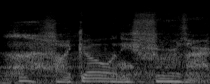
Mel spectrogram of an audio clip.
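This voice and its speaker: An actor playing a grave, stoic, resolute warrior lord in a video game, speaking formally and in measured phrases. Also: male voice, medium pitch, over music, natural voice. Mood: solemn, resolute. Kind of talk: dramatic video game voice acting.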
